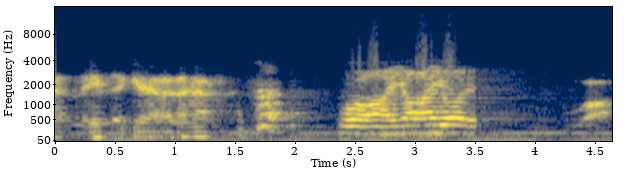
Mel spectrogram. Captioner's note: with drunken anger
